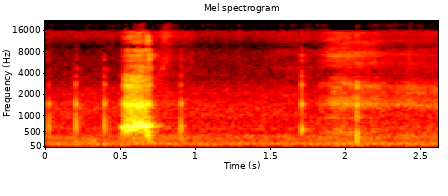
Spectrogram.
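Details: A small Havanese dog gives a single brief, sharp sneeze in a quiet room.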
